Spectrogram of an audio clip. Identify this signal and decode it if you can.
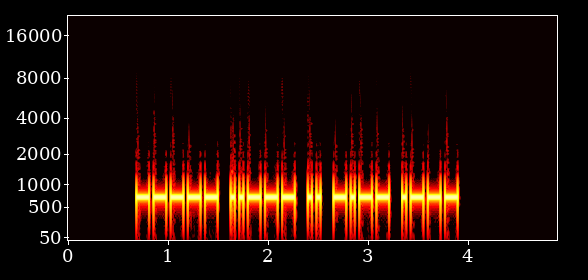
Morse code, heard as a keyed tone, about 28 wpm, 700 Hz. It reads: 02IYJ
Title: Code Groups - 5 Letter:Numbers - 28wpm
